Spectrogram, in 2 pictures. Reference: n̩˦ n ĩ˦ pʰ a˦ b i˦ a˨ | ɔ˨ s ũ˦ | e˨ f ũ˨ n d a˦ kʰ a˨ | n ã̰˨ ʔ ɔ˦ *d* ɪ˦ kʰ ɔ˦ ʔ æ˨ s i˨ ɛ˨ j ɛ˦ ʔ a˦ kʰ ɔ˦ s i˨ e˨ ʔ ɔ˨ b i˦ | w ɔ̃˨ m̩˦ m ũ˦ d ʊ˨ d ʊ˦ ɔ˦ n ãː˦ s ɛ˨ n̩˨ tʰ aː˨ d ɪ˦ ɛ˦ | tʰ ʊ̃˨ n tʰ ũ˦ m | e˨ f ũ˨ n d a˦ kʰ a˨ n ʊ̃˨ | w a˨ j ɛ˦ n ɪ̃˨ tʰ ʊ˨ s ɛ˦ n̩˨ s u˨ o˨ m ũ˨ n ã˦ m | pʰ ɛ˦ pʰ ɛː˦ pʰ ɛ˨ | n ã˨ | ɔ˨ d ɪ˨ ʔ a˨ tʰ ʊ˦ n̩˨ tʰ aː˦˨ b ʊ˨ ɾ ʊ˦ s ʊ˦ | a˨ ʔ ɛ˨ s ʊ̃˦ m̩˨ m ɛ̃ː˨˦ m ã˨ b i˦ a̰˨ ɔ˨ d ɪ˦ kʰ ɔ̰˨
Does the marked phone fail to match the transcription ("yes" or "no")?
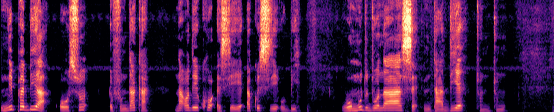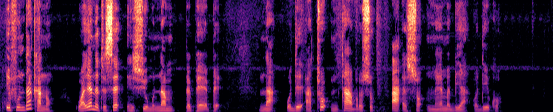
no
